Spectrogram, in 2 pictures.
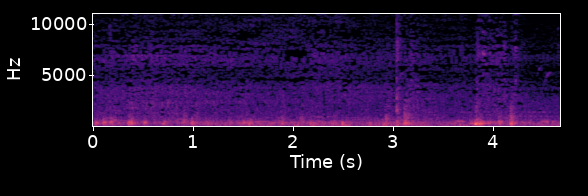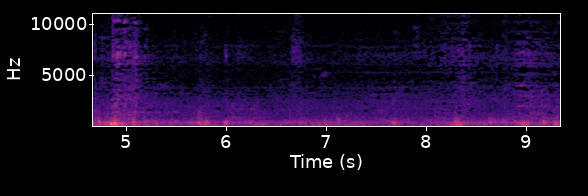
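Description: Passenger train running, heard from inside the coach by its window: a steady rumble with irregular clacks of the wheels over rail joints, the loudest about four and five seconds in.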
